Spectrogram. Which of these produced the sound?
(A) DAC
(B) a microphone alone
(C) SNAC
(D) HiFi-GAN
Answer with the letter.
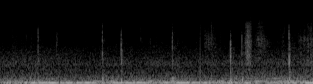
B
